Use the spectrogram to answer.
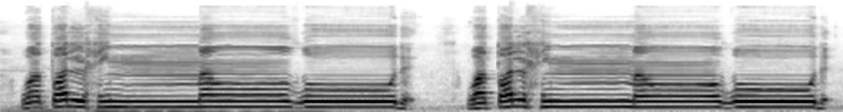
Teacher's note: نون پر آپ نے اخفا ادا کرنا ہے، غاد حروف اخفا میں سے ہے۔ 14 وہ حروف جو نون ساکن یا تنوین کے بعد آ جائیں تو آپ نے وہاں اخفا ادا کرنا ہے، ان میں سے غاد بھی ہے۔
